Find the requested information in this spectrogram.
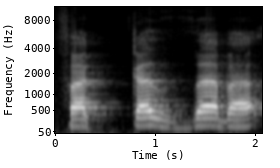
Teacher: زال کے لیے نوک لسان دونوں دانتوں کے درمیان آئے، دونوں دانت مینز اوپر والے اور نیچے والے، اور کاف کے لیے تکلف نہیں کرنا کہ وہ قاف ادا ہو، وَقَذَّبَ ایسے نہیں کرنا، بڑی آسانی سے یہ ادا ہو جاتا ہے۔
